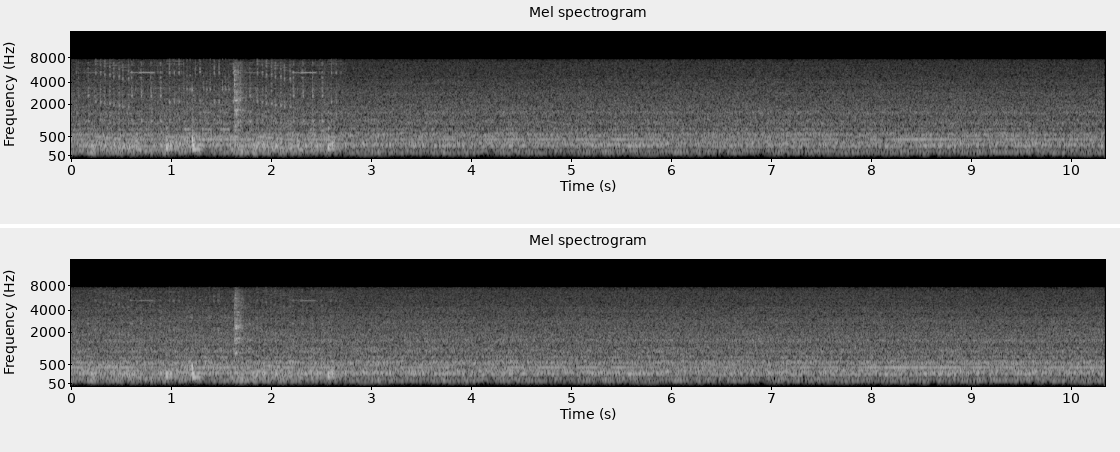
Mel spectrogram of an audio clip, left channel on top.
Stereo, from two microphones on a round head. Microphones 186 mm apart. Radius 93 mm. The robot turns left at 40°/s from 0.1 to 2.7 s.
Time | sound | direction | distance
1.6 | a snare drum | 25° left (ahead or behind) | 4.5 m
